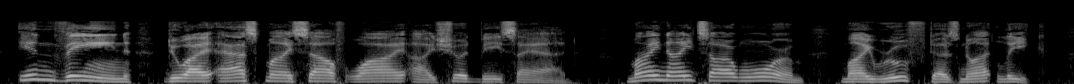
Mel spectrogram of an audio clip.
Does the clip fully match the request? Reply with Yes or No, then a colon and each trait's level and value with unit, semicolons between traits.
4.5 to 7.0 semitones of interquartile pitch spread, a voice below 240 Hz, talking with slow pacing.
Yes: average, 4.9 semitones; medium, 140 Hz; slow, 110 wpm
